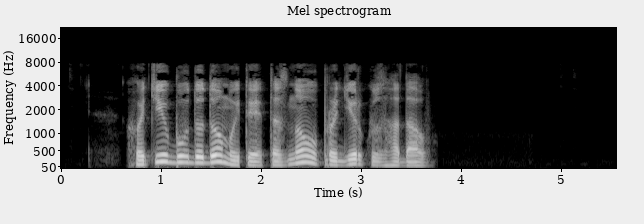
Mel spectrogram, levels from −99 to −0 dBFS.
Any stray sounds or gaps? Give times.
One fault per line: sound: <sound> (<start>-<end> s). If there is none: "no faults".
no faults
